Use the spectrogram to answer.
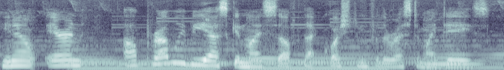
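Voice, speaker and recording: A wistful, brooding older brother, acted by a man in an audio drama. His fairly high voice has a gravelly creak, with music playing behind it. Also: sing-song, normal speed, exaggerated voice.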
